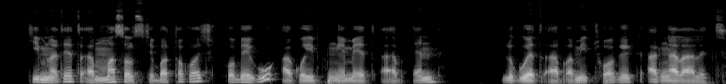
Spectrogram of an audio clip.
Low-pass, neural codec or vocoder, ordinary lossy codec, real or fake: none; none; none; real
